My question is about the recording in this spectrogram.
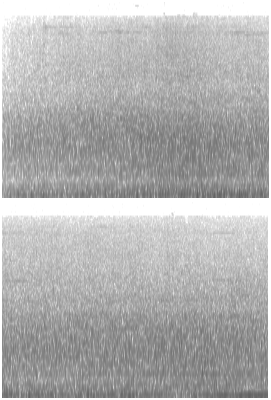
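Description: Low, steady rumble under a wash of noise, with faint held tones coming in during the second half. It is the film's opening ambience.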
